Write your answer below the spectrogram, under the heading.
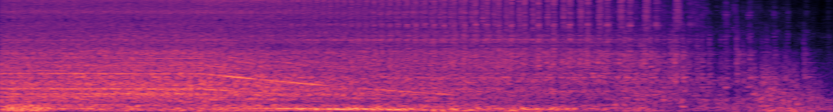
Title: generac hard start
